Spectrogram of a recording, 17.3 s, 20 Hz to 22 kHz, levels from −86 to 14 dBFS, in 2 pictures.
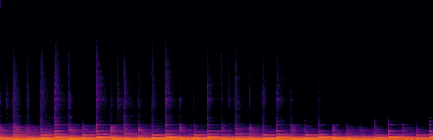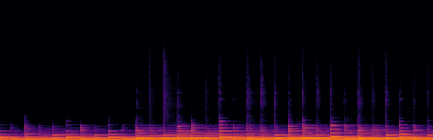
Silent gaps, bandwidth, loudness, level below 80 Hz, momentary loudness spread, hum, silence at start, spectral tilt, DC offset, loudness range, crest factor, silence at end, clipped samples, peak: none; 2.6 kHz; -19 LUFS; -20 dBFS; 4 LU; none; 0 s; -12 dB/octave; 0.2%; 4 LU; 12 dB; 0 s; under 0.1%; -4 dBFS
